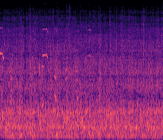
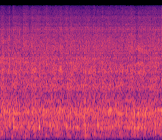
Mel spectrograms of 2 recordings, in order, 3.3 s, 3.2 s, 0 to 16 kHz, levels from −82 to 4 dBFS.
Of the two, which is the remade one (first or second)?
second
